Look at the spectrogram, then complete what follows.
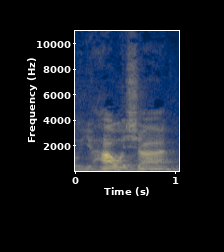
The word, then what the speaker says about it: Yahushua: So Yahushua is the Hebrew pronunciation of the Messiah, whom the world calls Jesus.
